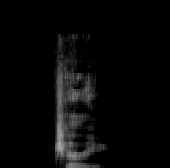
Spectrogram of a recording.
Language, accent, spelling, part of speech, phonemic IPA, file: English, Australia, cherry, noun / adjective / verb, /ˈt͡ʃeɹi/, En-au-cherry.ogg
- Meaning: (noun) 1. A small fruit, usually red, black or yellow, with a smooth hard seed and a short hard stem 2. Prunus subg. Cerasus, trees or shrubs that bear cherries 3. The wood of a cherry tree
